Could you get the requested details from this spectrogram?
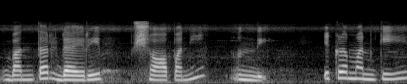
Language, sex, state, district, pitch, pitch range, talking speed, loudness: Telugu, female, Andhra Pradesh, Srikakulam, 230 Hz, 210-275 Hz, 105 wpm, -17 LUFS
